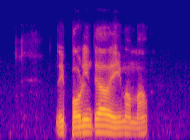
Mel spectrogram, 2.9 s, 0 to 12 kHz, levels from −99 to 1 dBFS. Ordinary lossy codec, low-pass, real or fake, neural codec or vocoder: Opus, 24 kbps; 7.2 kHz; real; none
